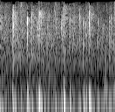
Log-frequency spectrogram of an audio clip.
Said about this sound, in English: Can we give the Lord a clap offering? You are not clapping. Clap. Clap for the Lord.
